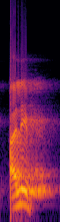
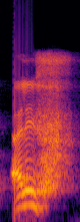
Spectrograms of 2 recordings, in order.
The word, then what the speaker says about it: আলিফ: যেমন আমরা যদি বলি আলিফ তাহলে এটা ভুল হবে। আবার যদি বলি আলিফ এটাও ভুল হবে। তাহলে কিভাবে উচ্চারণ করতে হবে? 2 ঠোঁট ফাঁক করে তাড়াতাড়ি উচ্চারণ করতে হবে। আলিফ আলিফ আলিফ আলিফ আলিফ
